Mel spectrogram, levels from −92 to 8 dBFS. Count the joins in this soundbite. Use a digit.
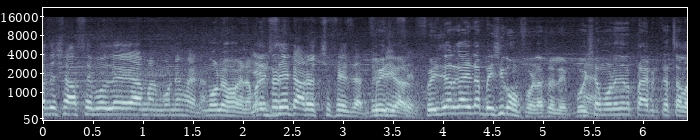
0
